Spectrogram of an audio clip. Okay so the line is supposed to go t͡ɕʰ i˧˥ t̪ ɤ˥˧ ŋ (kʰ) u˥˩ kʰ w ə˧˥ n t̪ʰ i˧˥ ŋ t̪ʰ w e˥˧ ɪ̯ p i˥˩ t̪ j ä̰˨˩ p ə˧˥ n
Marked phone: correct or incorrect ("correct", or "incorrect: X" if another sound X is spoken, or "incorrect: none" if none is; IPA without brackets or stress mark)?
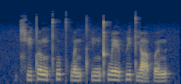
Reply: correct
